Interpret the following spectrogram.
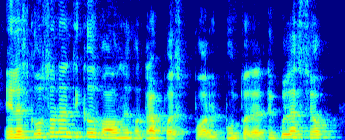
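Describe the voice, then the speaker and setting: A man's voice: on the high side, big pitch swings, fast talker, echoey room. A man with a Peruvian Spanish accent teaching a recorded lesson, asking and answering his own questions and checking in with "¿ya, jóvenes?".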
